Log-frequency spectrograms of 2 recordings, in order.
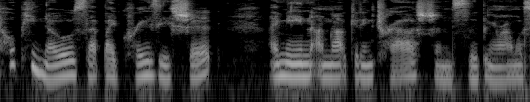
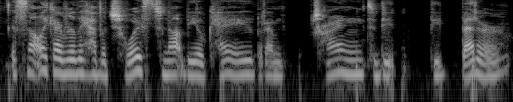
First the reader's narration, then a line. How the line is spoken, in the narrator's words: stutter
